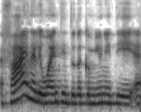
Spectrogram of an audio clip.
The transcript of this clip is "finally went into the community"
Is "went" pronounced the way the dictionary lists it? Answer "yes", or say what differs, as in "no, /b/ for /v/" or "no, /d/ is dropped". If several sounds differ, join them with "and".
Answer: yes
